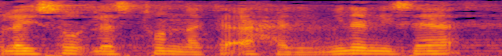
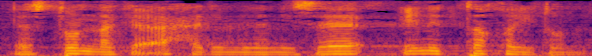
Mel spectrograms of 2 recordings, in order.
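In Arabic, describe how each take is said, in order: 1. الوقف يأتي بعد 'an-nisa'، قبل 'in ittaqaytunna'. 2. الوقف يأتي بعد الكلمة الأخيرة 'ittaqaytunna'. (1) "ويجوز الوقف لستن كأحد من النساء ويبدأ" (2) "يجوز الوقف هنا"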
